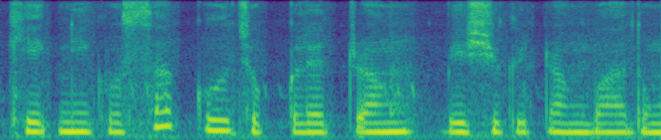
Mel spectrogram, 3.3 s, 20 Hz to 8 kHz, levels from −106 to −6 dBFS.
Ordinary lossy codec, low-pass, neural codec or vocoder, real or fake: none; none; none; real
